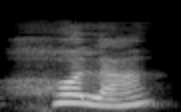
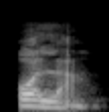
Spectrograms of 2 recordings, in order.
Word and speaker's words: hola: It's important to note that the H in Spanish is always silent. No exceptions. So, we don't say hola. It's just hola.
